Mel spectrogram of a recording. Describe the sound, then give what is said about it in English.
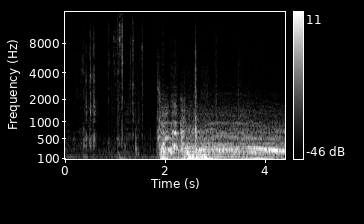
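Car starts and drives off: a few light key jingles and clicks come first, then the engine catches abruptly and settles into a steady rumble that swells slightly as the vehicle pulls away, no voices. “forget it. I'll drive. Seatbelts, everyone.”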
